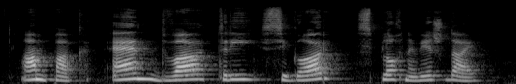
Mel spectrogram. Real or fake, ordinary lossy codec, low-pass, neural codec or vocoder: real; MP3, 64 kbps; 19.8 kHz; none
